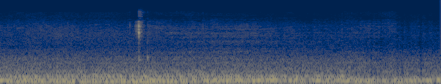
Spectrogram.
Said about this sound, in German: ihr seht, ich bin gerade ein bisschen unvorbereitet, weil ich hier, halt hier gerade noch Auto fahren muss, so nebenbei. Und Feierabend Richtung Frankfurt, äh, Feierabendverkehr ist nicht äh, das Ideale noch nebenbei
